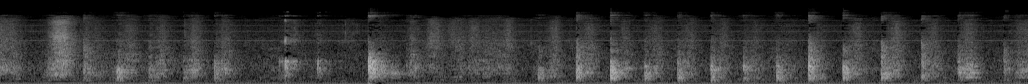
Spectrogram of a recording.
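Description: A small brush stroking epoxy onto wet fiberglass tape over a wooden hull seam, each stroke a short scratchy swish. The strokes are irregular at first, then settle into an even run of about two to three a second from the middle on.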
